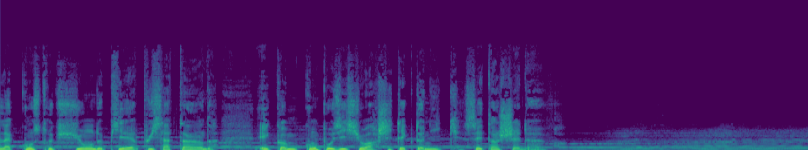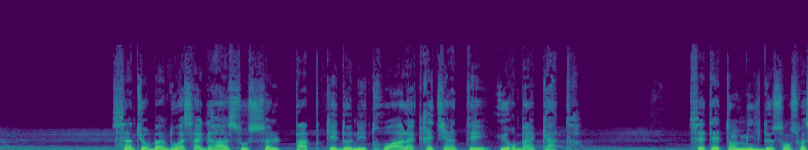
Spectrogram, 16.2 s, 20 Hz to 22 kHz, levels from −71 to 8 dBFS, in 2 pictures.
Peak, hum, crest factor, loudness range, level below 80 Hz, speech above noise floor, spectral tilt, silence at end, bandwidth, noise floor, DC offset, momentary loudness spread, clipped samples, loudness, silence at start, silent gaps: -2 dBFS; none; 16 dB; 11 LU; -48 dBFS; 25 dB; -6 dB/octave; 0 s; 15.5 kHz; -41 dBFS; under 0.1%; 21 LU; under 0.1%; -17 LUFS; 0 s; none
